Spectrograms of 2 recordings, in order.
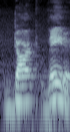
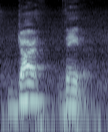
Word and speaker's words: Darth Vader: thought it was Defcon just like a lot of people think it's dark Vader it's Darth Vader but it's Defcon d-e-f-c-o-n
